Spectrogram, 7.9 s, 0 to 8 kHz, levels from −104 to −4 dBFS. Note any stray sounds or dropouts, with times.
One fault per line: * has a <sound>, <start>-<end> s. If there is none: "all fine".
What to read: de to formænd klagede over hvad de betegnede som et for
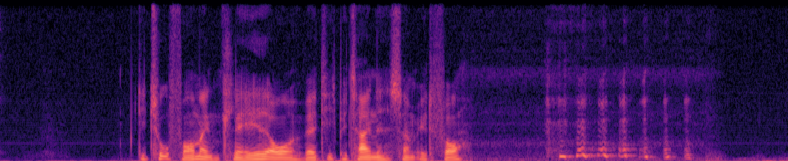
* has a laugh, 5.4-7.0 s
